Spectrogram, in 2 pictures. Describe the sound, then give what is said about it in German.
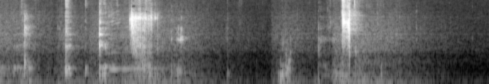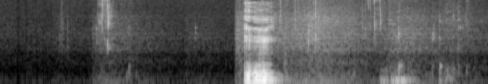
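Chewing while tasting food: sparse, quiet, wet mouth clicks and squishy bites separated by silent gaps, with a short vocal sound breaking in later. “So, jetzt bin ich gespannt. Ich koste mal.”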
